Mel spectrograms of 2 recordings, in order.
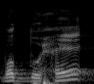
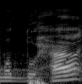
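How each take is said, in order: First: The final vowel tilts toward an 'e' sound. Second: The final vowel is a plain open 'a'. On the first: "അത്യാവശ്യം ചെരിവ് സംഭവിച്ചുകൊണ്ടാണ് വദ്ദുഹേ" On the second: "നമ്മൾ നമ്മുടെ ഓത്ത് പ്രകാരം വദ്ദുഹാ എന്നാണ്"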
